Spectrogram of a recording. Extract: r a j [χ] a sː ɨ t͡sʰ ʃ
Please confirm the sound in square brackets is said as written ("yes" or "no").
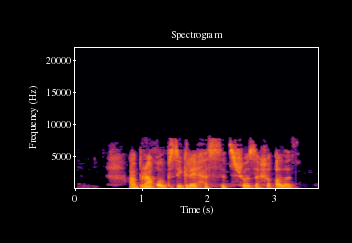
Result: no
